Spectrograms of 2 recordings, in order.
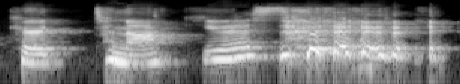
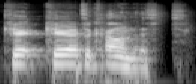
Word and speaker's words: keratoconus: Arthur Mitchell was diagnosed with an eye disease called keratoconus. please pronounce it for me again. All right. Keratoconus.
